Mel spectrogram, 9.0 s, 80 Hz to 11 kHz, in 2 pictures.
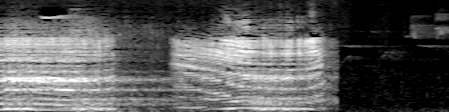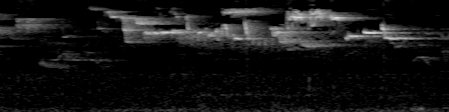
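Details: Red deer during the rut, Hoge Veluwe National Park game area, 19 September 2010: two deep, harmonic bellowing roars, each lasting over a second, then quiet with high chirping birds in the background.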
